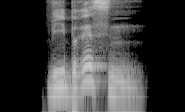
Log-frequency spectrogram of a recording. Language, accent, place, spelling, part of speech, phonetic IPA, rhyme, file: German, Germany, Berlin, Vibrissen, noun, [viˈbʁɪsn̩], -ɪsn̩, De-Vibrissen.ogg
- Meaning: plural of Vibrisse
